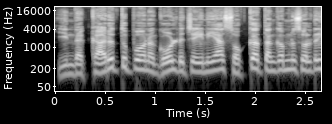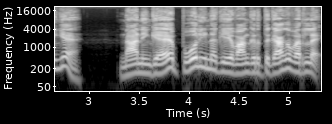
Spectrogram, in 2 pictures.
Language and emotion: Tamil, angry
